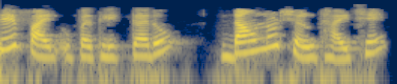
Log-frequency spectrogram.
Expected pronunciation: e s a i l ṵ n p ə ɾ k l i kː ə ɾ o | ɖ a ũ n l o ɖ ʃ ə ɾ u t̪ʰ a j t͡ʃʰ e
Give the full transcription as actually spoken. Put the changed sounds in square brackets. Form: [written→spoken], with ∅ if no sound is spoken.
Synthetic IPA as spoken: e [s→f] a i l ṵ [n→∅] p ə ɾ k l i kː ə ɾ o | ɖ a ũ n l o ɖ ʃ ə ɾ u t̪ʰ a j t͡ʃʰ e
